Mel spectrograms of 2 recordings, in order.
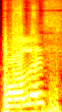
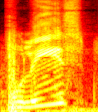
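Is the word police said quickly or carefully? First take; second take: quickly; carefully. First: The word is said quickly and clipped. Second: The word is said slowly and fully. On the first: The speaker calls it wrong. "محدش ينطقها بسرعة كده police، لا غلط" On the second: The speaker calls it right. "هي police"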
